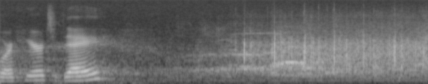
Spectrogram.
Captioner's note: applause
